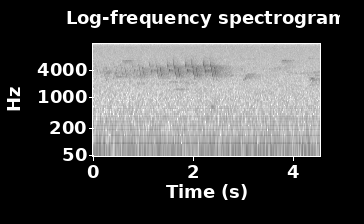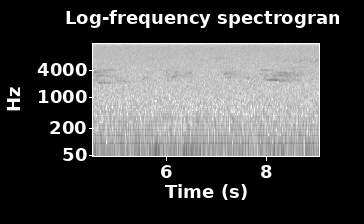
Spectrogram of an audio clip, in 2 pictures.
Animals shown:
Wood Thrush (Hylocichla mustelina), Black-and-white Warbler (Mniotilta varia), Ovenbird (Seiurus aurocapilla), Red-eyed Vireo (Vireo olivaceus), Eastern Wood-Pewee (Contopus virens)

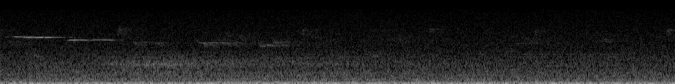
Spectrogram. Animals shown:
Red-eyed Vireo (Vireo olivaceus), Black-capped Chickadee (Poecile atricapillus), Hairy Woodpecker (Dryobates villosus), American Robin (Turdus migratorius)

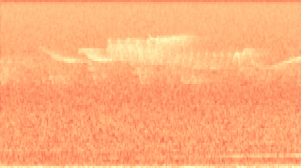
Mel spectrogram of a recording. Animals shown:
Black-throated Blue Warbler (Setophaga caerulescens), Pine Warbler (Setophaga pinus), Ovenbird (Seiurus aurocapilla), Eastern Wood-Pewee (Contopus virens)

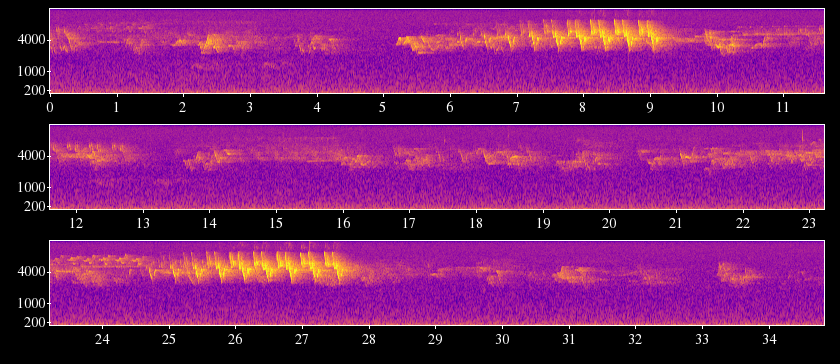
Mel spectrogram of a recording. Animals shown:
American Crow (Corvus brachyrhynchos), Tennessee Warbler (Leiothlypis peregrina), Red-eyed Vireo (Vireo olivaceus), Winter Wren (Troglodytes hiemalis), Eastern Wood-Pewee (Contopus virens), Ovenbird (Seiurus aurocapilla), Black-throated Blue Warbler (Setophaga caerulescens), Black-capped Chickadee (Poecile atricapillus), Black-and-white Warbler (Mniotilta varia)

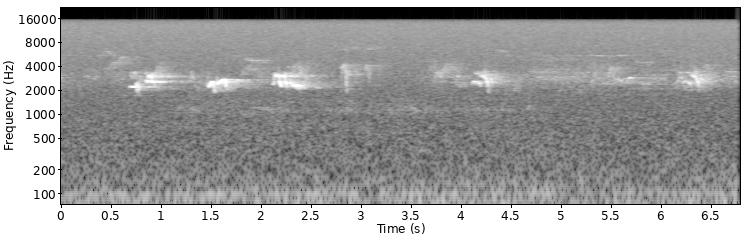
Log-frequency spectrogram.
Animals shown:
Black-throated Green Warbler (Setophaga virens), Red-eyed Vireo (Vireo olivaceus), American Robin (Turdus migratorius), Red-winged Blackbird (Agelaius phoeniceus)

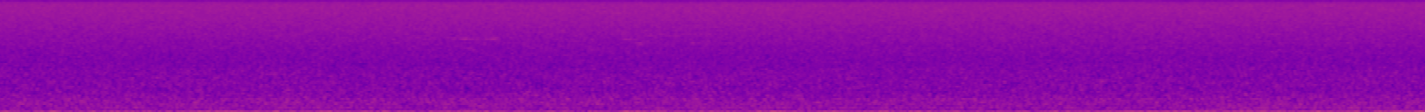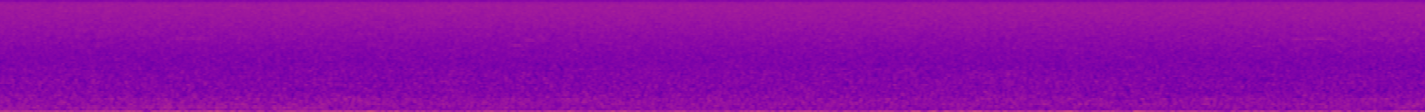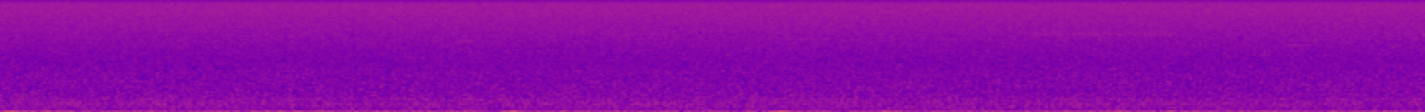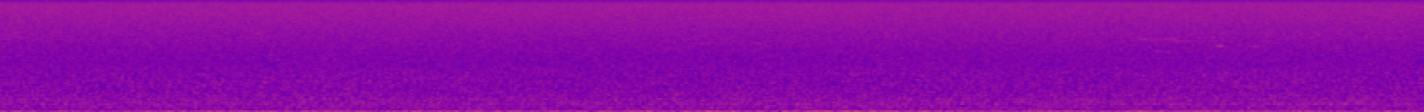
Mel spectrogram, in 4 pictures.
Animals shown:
Black-throated Green Warbler (Setophaga virens), Dark-eyed Junco (Junco hyemalis), Hermit Thrush (Catharus guttatus)

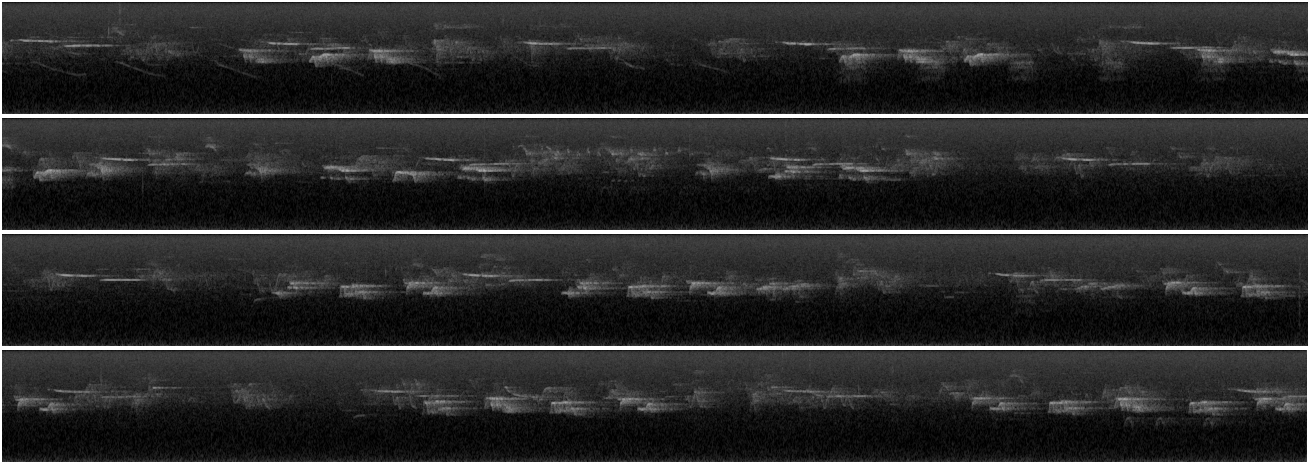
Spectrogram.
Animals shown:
American Robin (Turdus migratorius), Red-eyed Vireo (Vireo olivaceus), Eastern Kingbird (Tyrannus tyrannus), unidentified call, Black-capped Chickadee (Poecile atricapillus), Wood Thrush (Hylocichla mustelina), Mallard (Anas platyrhynchos)

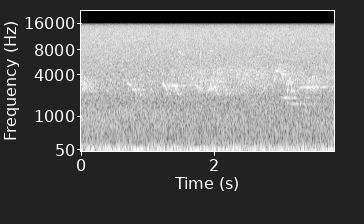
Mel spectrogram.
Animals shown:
American Robin (Turdus migratorius), Wood Thrush (Hylocichla mustelina), Red-eyed Vireo (Vireo olivaceus)

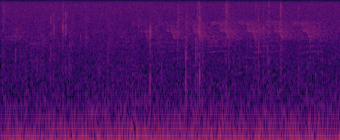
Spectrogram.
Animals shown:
Red-breasted Nuthatch (Sitta canadensis), Ovenbird (Seiurus aurocapilla), Red-eyed Vireo (Vireo olivaceus)

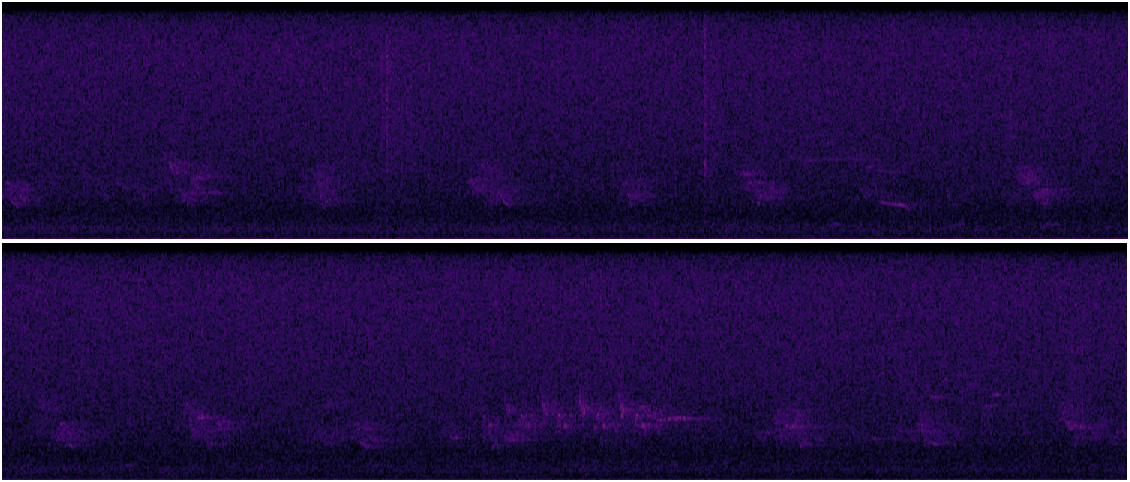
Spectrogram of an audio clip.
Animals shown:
Ovenbird (Seiurus aurocapilla), Red-eyed Vireo (Vireo olivaceus), Great Crested Flycatcher (Myiarchus crinitus), Brown Creeper (Certhia americana)

